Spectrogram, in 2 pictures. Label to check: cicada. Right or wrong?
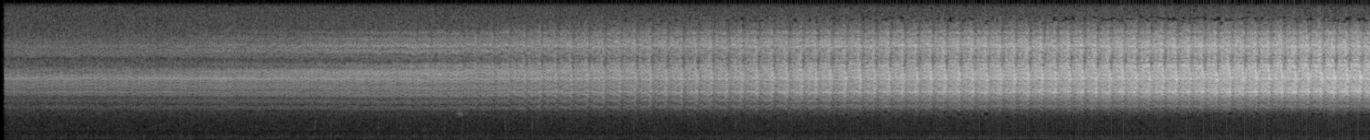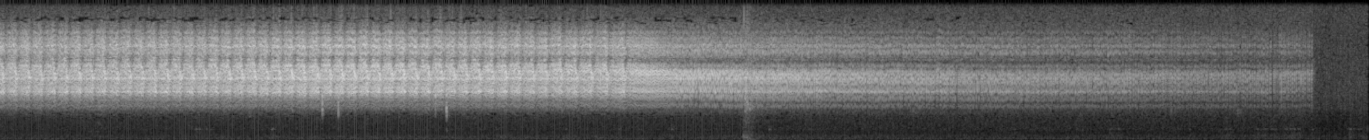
Right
